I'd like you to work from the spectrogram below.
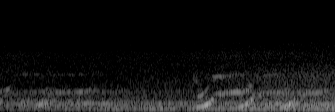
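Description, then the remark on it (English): A whale song plays with a long, low tonal moan, then three quick rising upsweeps in a steady rhythm over a hazy underwater background. No voices are heard. “Pensarás que a whale es una ballena.”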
